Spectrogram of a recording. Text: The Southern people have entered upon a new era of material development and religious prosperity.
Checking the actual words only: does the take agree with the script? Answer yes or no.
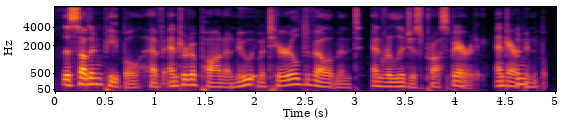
no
